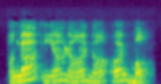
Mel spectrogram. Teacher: सभी वर्गों के पंचम वर्ण इनका एक स्थान और होता है वो होता है नासिका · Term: नासिक्य वर्ण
